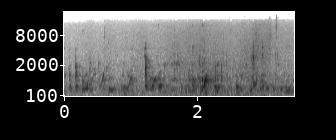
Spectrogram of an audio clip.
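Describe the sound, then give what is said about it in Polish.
Continuous bubbling water, like an aquarium, a masking sound played by an in-ear hearing device for tinnitus, with irregular gurgles and pops layered over a steady liquid wash, moderately loud, no voices. “Ja poproszę o bąbelki.”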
